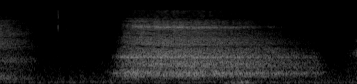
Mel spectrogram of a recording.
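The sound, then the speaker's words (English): One slow, deep inhale during a calming pause with eyes closed, soft and airy and lasting about two seconds, heard alone against faint hiss. “Pause, close your eyes and take a nice deep breath.”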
